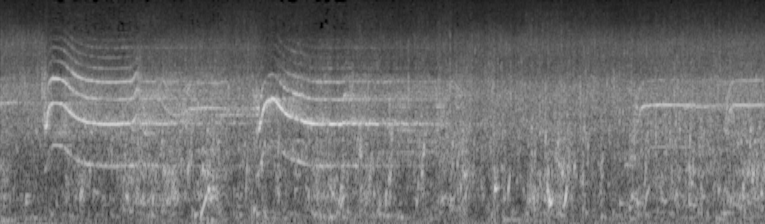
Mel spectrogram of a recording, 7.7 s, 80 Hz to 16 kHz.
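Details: Dolphins and orcas from a 1989 stereo recording: high, harmonic-rich whistled calls that sweep upward and then hold a steady tone. Two long calls sound in the first three seconds and a fainter one near the end, over a constant hiss of underwater crackle.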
